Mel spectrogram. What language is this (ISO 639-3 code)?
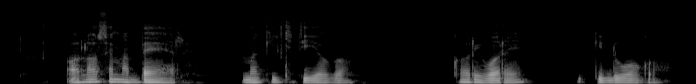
luo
